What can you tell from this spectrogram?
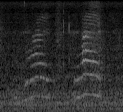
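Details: Ragdoll kittens raised in a home cattery in central Kansas give two short mews, each a thin, high, slightly arched cry about half a second long, in a quiet indoor room.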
